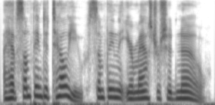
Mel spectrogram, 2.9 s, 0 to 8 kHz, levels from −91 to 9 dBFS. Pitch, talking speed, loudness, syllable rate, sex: 195 Hz, 230 wpm, -18 LUFS, 6.3 syllables/s, female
